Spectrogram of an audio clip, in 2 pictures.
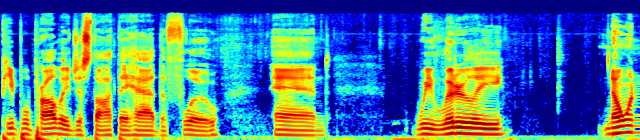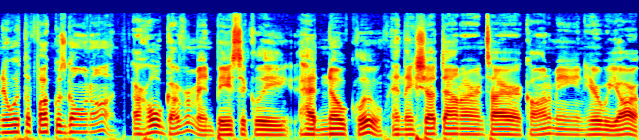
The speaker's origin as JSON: {"language": "English", "region": "Massachusetts", "country": "United States", "said": "we're from Massachusetts"}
